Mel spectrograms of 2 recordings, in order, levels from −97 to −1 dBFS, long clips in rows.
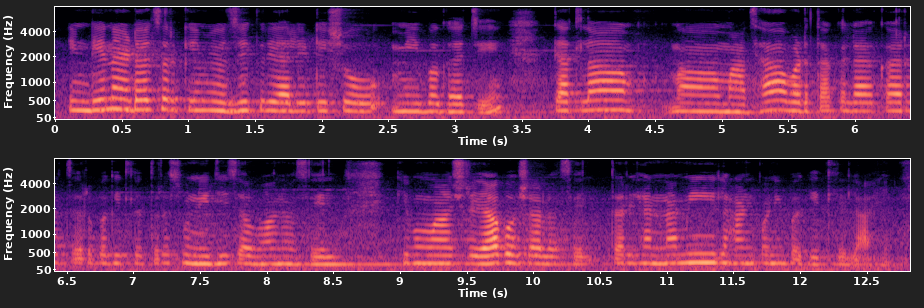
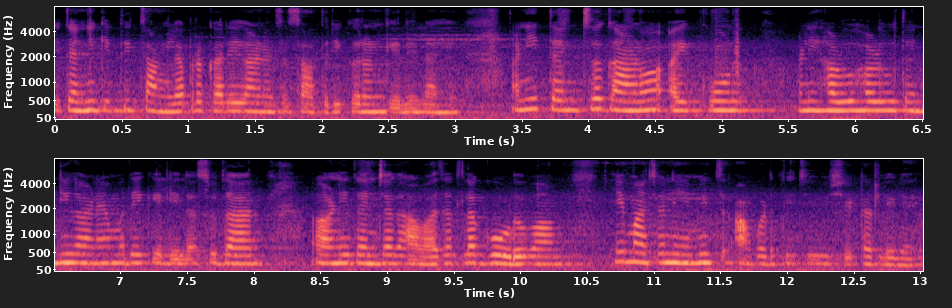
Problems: constant background noise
